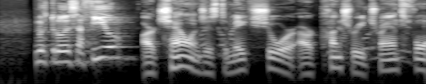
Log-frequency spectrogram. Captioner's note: through translator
